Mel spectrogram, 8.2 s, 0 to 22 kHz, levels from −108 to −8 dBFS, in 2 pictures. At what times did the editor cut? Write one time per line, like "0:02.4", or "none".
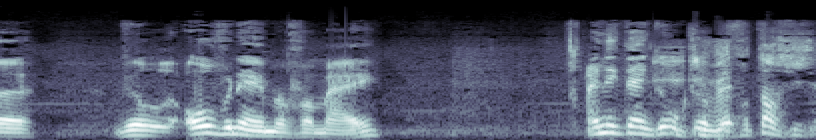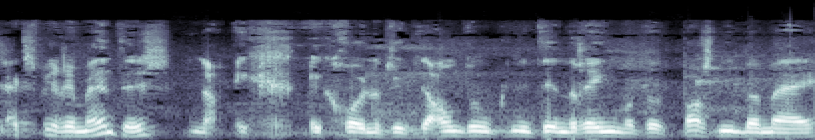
0:04.9

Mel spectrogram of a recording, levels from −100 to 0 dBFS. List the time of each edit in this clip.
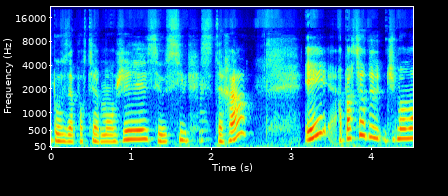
0:01.9
0:03.1

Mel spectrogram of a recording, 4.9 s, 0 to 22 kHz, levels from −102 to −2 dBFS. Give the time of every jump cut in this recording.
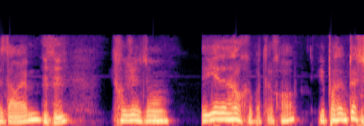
0:02.7

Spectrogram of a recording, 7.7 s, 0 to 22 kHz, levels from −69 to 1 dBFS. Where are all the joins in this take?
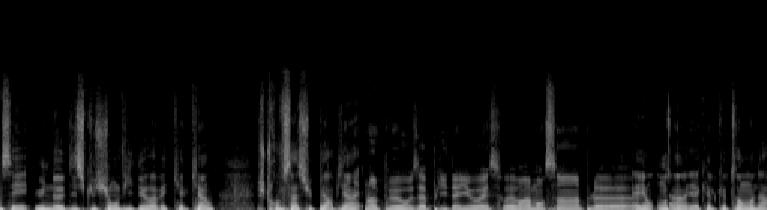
0:03.6
0:06.7

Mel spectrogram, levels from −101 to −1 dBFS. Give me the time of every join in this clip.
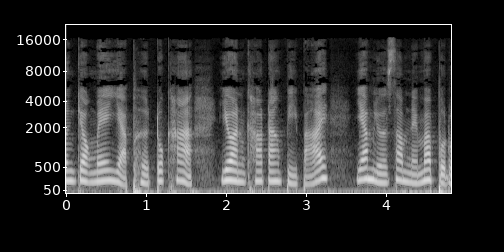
none

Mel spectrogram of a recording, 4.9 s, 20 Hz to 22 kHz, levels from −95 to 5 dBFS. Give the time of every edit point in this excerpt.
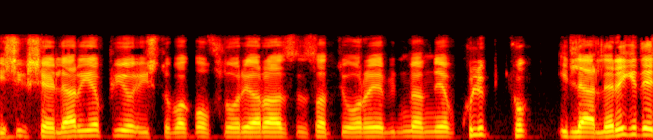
none

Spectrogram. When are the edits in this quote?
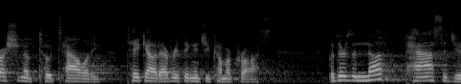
none

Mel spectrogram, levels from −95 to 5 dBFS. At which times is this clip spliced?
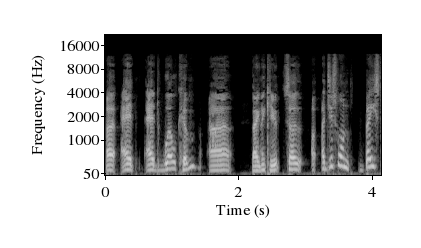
0:02.6

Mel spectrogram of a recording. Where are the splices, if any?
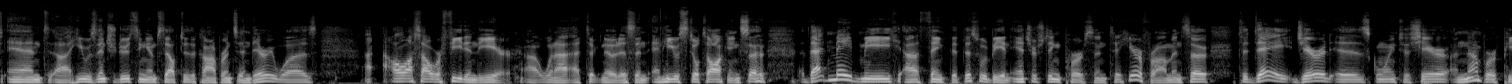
none

